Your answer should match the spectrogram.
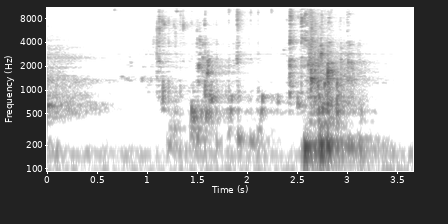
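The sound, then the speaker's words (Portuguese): Someone takes a sip of water, a few wet slurping sounds followed by a soft gulp, heard alone without any talking. “É, e água, sabe bem.”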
